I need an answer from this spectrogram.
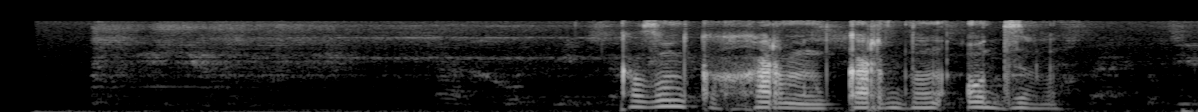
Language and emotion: Russian, neutral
